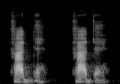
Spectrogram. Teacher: you basically just stop the sound after the consonant and then let it aspirate or blow air to get an extra e sound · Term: aspiration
